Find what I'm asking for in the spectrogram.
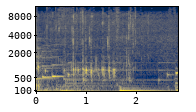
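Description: Lemon-lime soda poured over the top of apples wrapped in crescent roll dough in a baking dish, a steady close liquid pour with small splashes and bubbling lasting a few seconds.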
